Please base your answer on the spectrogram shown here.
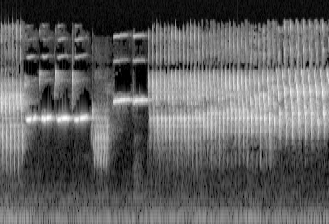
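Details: Canary song in a chirping, rolling style meant to coax canaries that are slow to sing: a short buzzy burst, a few steady clear whistled notes, a harsh rasp, a high pure tone, then a long fast rolling trill.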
